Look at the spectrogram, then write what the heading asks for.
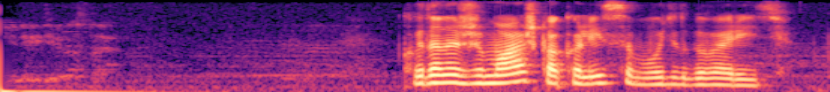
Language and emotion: Russian, neutral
